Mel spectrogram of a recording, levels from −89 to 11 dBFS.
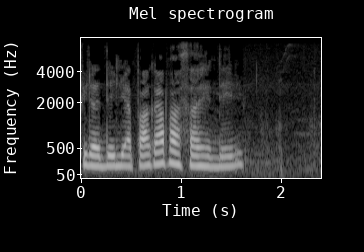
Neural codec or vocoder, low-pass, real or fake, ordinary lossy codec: none; 7.2 kHz; real; none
